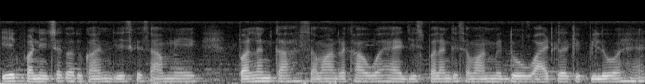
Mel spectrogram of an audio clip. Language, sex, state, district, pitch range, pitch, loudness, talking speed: Hindi, male, Bihar, West Champaran, 130-140 Hz, 135 Hz, -16 LUFS, 215 wpm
